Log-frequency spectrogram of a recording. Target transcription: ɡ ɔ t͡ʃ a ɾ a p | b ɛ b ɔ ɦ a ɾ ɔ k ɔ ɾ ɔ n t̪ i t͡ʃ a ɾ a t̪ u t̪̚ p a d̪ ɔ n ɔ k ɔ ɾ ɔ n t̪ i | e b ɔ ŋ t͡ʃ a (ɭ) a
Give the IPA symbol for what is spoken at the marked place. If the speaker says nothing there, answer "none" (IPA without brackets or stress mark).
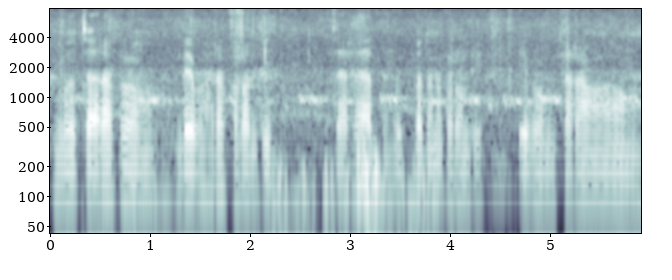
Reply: ɾ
